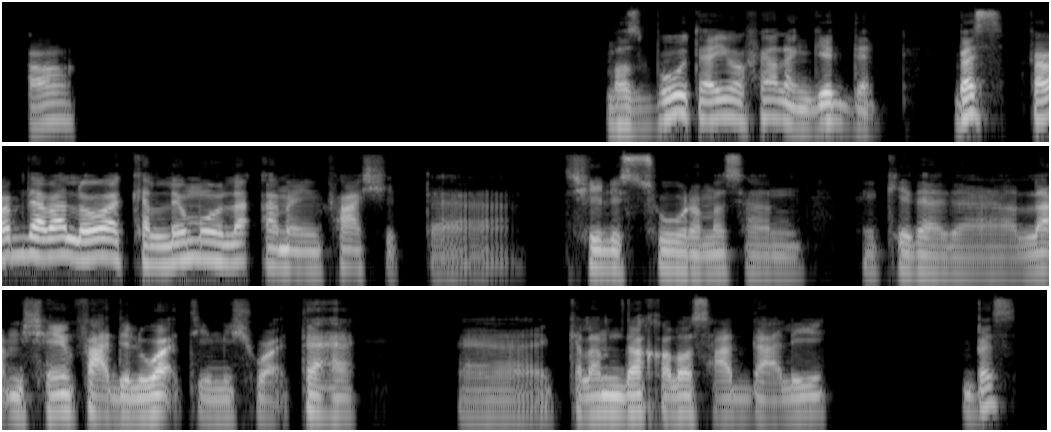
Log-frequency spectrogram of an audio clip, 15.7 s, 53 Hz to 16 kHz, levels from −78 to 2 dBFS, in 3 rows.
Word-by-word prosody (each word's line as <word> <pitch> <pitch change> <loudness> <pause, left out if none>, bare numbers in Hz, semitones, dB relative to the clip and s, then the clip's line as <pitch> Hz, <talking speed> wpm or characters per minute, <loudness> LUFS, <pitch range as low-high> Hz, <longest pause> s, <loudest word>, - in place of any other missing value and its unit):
آه. 130 +4 -2 2.7
مضبوط، 120 - -1
أيوه 145 +1 +2
فعلًا 150 -1 -1
جدًا. 120 +4 -1 0.4
بس، - - +3
فبابدأ 190 +1 +5
بقى 190 - +7
اللي 180 -3 +5
هو 180 +2 +7
أكلّمه 160 +1 +1
لأ، 150 0 +1
ما 120 -2 +1
ينفَعش 115 +2 -3 0.2
ت - - -14 0.6
تشيل 115 -1 -2
الصورة 105 -1 0
مثلًا 95 -2 -6 0.4
كده، 100 -3 -4
ده 90 0 -10
لأ، 100 +4 0
مش 105 0 -3
هينفَع 115 -2 +4
دلوقتي، 105 +1 +3
مش 95 0 -7
وقتها 100 -3 -1 0.5
آآ 95 -1 -10
الكلام 110 +2 -1
ده، 110 +1 +5
خلاص 110 -2 -1
عدّى 100 0 -2
عليه. 100 +4 -3 0.7
بس. - - -5
110 Hz, 125 wpm, -24 LUFS, 100-135 Hz, 2.7 s, بقى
